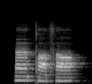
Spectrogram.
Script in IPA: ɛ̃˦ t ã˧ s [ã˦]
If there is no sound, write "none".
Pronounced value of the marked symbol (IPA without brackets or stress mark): ã˦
